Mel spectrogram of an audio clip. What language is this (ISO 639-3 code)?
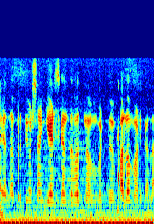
kan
